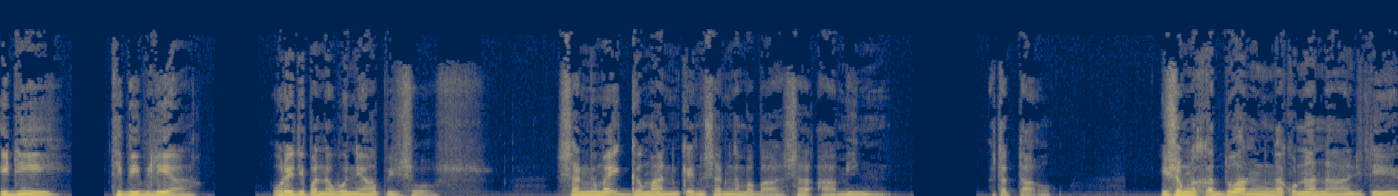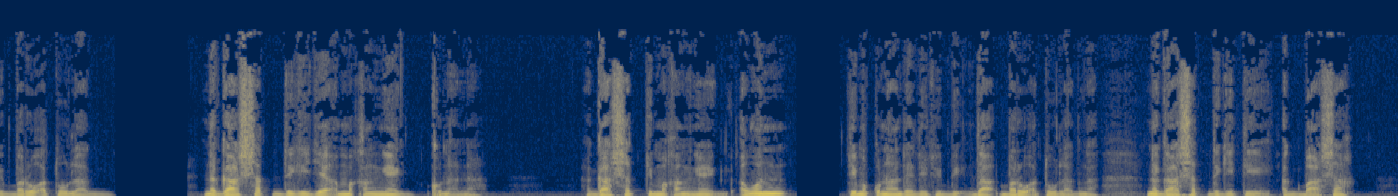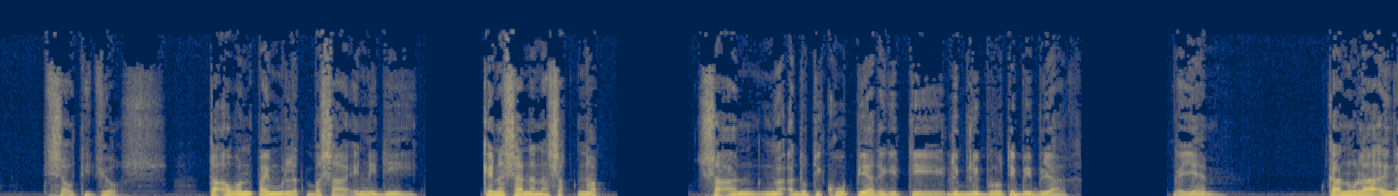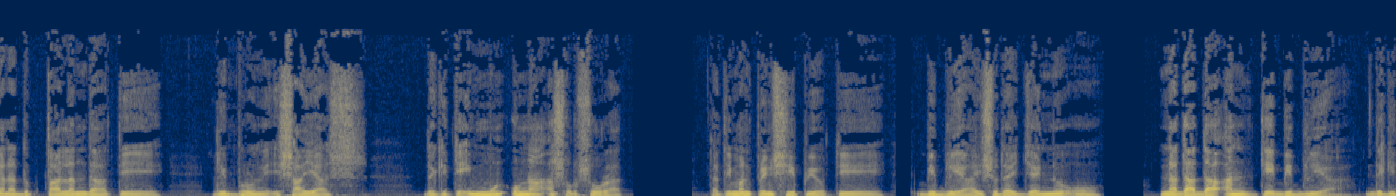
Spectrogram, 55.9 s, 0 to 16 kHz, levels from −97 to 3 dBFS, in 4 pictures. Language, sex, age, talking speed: Filipino, male, 50-69, 95 wpm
